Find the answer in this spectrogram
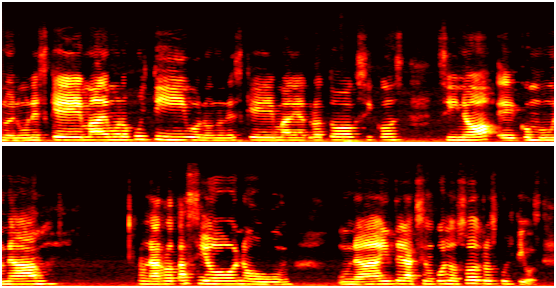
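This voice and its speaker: A woman speaks at a fairly slow pace in a fairly high pitch, her tone bright and sharp, her intonation flat and monotone, with audible room echo. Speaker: environmental lawyer and activist. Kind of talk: interview.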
